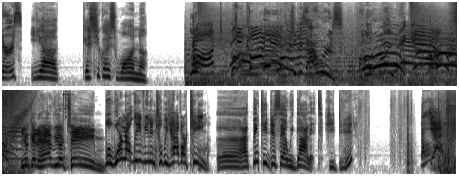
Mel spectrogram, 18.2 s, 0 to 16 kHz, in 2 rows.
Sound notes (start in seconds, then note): 7.1 cheering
